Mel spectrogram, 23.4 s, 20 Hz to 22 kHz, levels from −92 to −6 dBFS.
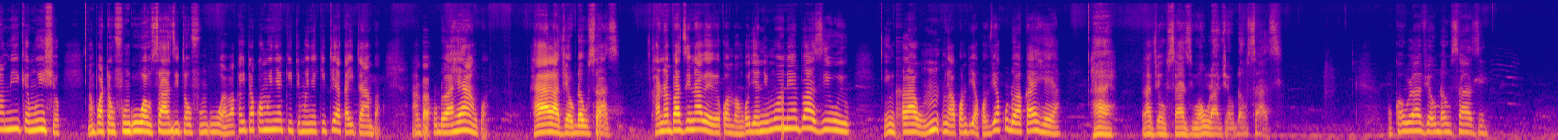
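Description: At 6.37 s, 8.96 s, 11.73 s and 13.45 s you get lost LE Audio frames: about 60 ms, 60 ms scattered over 120 ms, 30 ms, then 100 ms. The decoder repeats the last spectrum with scrambled phase, so the speech smears into a noisy blur, and the longest gap starts fading toward silence.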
